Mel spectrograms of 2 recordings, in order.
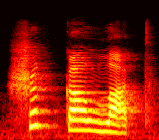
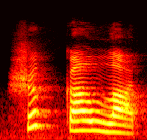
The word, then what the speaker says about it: шоколад: Next one, шоколад, шоколад, шоколад. The stress is over here. This one is next to the stress syllable.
